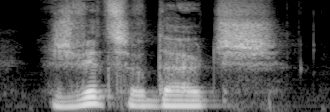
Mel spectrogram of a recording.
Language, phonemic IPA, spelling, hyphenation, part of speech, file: Dutch, /ˈzʋɪt.sərˌdœy̯ts/, Zwitserduits, Zwit‧ser‧duits, proper noun, Nl-Zwitserduits.ogg
- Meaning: Swiss German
